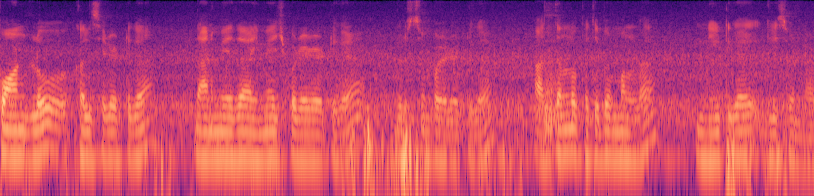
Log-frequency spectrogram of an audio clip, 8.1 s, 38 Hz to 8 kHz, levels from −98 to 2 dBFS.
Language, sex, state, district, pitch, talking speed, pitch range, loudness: Telugu, male, Andhra Pradesh, Krishna, 110 Hz, 90 wpm, 105-115 Hz, -21 LUFS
